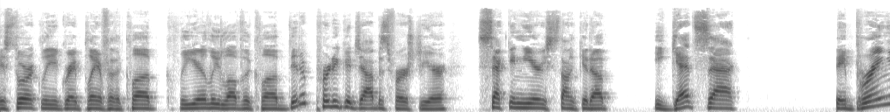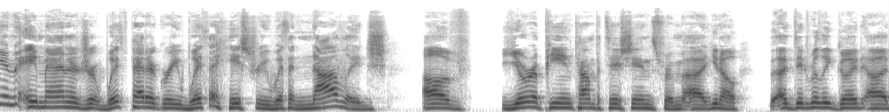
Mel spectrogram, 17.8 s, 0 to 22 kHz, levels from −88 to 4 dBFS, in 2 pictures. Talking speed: 180 wpm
